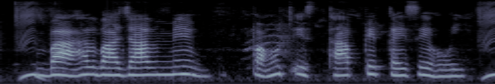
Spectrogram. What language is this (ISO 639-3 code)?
bho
